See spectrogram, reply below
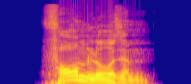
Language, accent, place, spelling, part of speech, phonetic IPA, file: German, Germany, Berlin, formlosem, adjective, [ˈfɔʁmˌloːzm̩], De-formlosem.ogg
- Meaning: strong dative masculine/neuter singular of formlos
